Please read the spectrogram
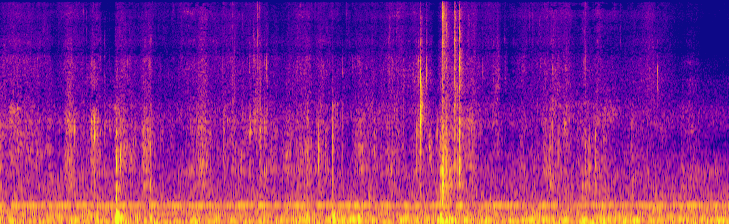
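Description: Gloved hand tossing raw beef chunks in flour and seasoning in a plastic bowl: soft squishing and rustling with small clicks, a sharp knock about a second and a half in, and a few more clicks around five and a half seconds. A steady low hum runs underneath.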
